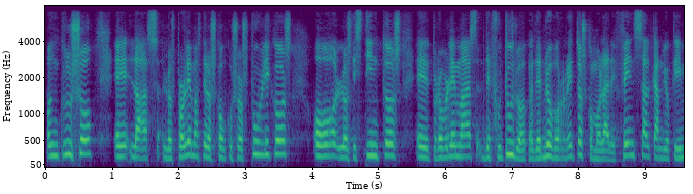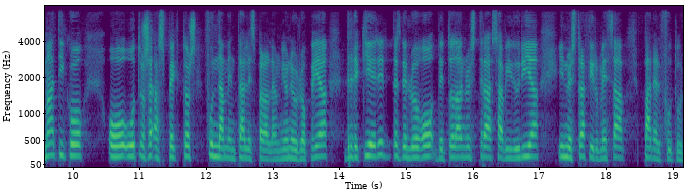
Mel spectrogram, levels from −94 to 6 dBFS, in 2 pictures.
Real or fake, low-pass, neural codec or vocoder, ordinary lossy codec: fake; 7.2 kHz; codec, 16 kHz, 0.8 kbps, ZipCodec; none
